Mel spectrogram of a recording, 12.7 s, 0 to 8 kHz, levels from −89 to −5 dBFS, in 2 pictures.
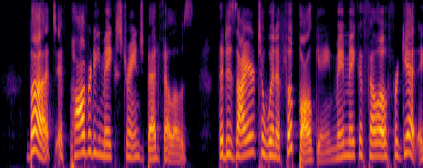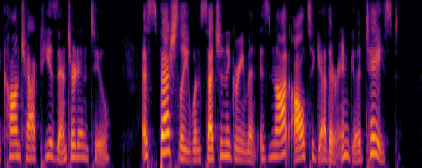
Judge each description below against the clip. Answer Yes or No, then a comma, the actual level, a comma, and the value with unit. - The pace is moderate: Yes, average, 165 wpm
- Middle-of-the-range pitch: No, high, 225 Hz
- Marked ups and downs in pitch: No, average, 4.9 semitones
